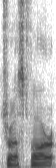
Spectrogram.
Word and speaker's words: Drustvar: to H white Christ also I know it's pronounced drustvar I don't know why I have so much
